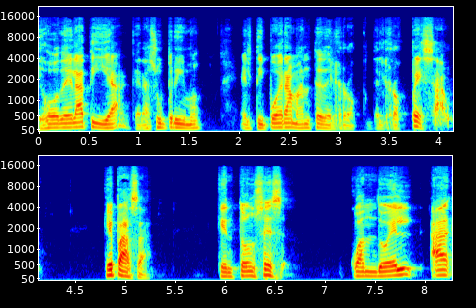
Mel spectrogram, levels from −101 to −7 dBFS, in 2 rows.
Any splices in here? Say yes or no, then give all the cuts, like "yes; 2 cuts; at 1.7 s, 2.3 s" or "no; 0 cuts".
no; 0 cuts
